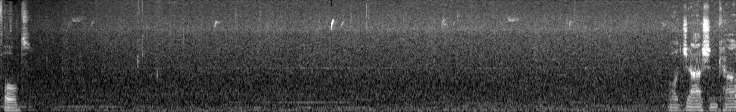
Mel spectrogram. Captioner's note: sound of light wind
